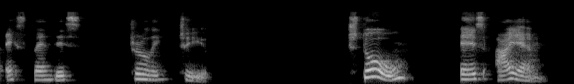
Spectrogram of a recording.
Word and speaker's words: estou: Maybe you expect to hear something like estou. If we actually say this way, estou, we would be pronouncing and saying clearly, well, enunciating every single sound. Estou. Right? But in real life, this is not what happens.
